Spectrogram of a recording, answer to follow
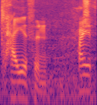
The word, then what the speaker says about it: Caofen: so how do you pronounce that that is pronounced KFAN so this is the kfn f80 trail bike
